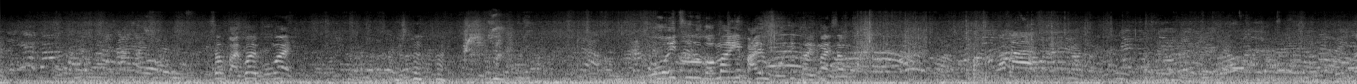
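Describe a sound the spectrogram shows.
A crowd of men and women chatters all around, close by.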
